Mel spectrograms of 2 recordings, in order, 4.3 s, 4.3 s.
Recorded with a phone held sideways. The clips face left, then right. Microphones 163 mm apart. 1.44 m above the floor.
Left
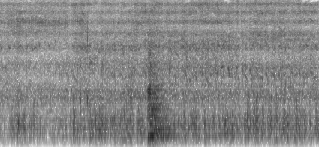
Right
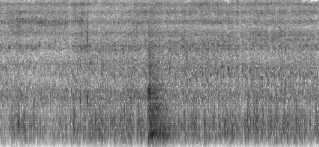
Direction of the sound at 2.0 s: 5° right (ahead or behind).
